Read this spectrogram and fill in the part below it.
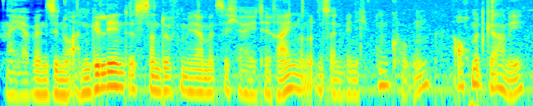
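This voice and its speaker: A man's voice: low voice, fast talker, vocal fry, dark tone, a little hiss or hum. A man giving musing, speculative commentary as he plays an adventure game. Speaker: let's play host.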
